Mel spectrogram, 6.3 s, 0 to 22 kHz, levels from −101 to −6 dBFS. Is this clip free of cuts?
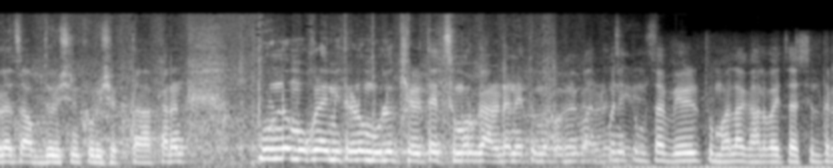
no; 1 cut; at 4.4 s

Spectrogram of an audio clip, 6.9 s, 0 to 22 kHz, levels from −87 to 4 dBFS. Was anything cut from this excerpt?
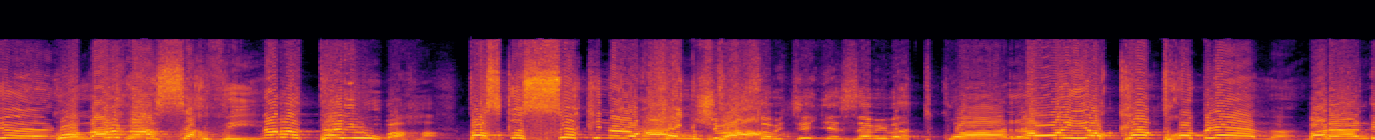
no; 0 cuts

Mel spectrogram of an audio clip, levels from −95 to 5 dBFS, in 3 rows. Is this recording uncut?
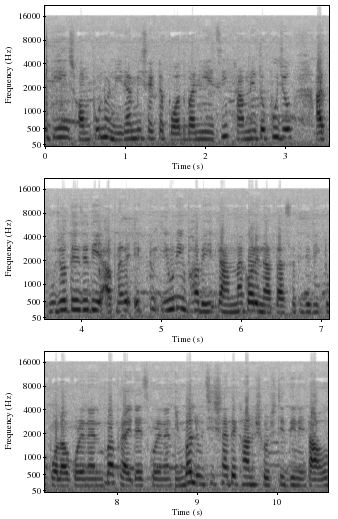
no; 4 cuts; at 2.4 s, 5.7 s, 7.8 s, 8.7 s

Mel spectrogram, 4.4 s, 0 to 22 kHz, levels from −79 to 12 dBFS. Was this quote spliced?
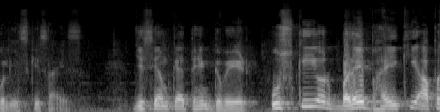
yes; 1 cut; at 2.6 s

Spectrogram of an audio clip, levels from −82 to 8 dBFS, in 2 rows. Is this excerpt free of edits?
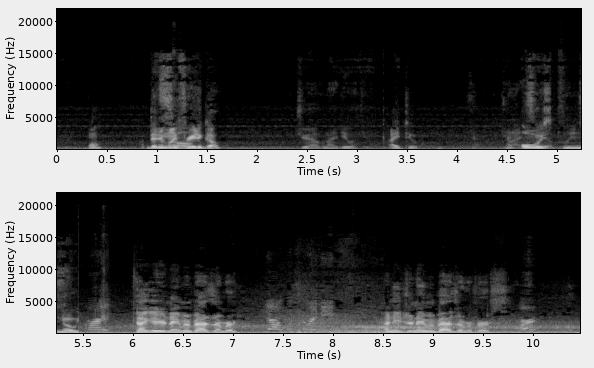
no; 1 cut; at 5.5 s

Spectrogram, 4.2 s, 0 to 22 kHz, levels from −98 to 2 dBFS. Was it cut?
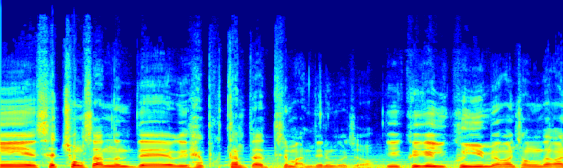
yes; 1 cut; at 2.8 s

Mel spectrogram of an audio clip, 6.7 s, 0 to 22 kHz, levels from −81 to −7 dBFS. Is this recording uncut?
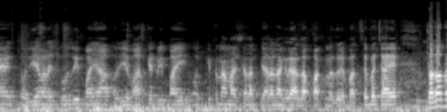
yes; 0 cuts

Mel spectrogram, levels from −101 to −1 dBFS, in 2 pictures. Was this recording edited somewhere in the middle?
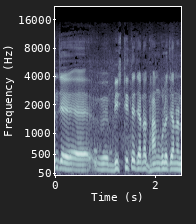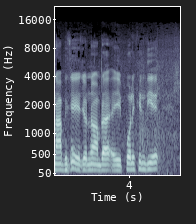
no; 0 cuts

